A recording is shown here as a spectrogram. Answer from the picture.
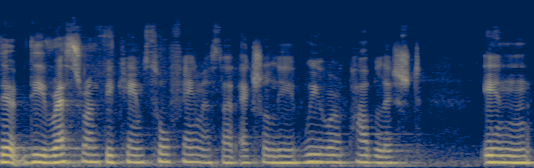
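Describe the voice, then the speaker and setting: A woman with a German accent speaks at a fairly slow pace, her fairly low pitch carrying a dark, mellow tone. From Germany, Hamburg. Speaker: healer and motivational speaker. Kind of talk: conference talk. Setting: stage with audience. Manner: halting, many fillers.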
